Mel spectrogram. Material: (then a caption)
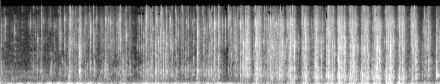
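Plastic. A clear plastic Gatorade bottle, partly filled with blue liquid, is held in one hand and shaken and tilted back and forth. It makes quick, bright crinkling and sloshing taps that build into a steady, rapid rhythm of short bursts through the second half.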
